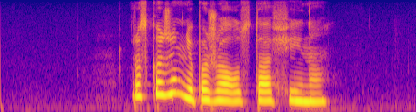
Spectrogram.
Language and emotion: Russian, sad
